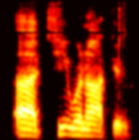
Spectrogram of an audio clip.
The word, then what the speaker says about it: Tiwanaku: Tiwanaku.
